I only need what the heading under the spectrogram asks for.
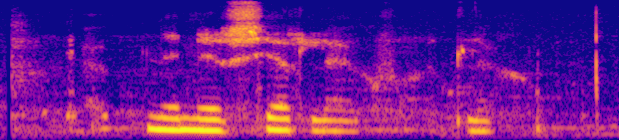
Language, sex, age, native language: Icelandic, female, 9, Icelandic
